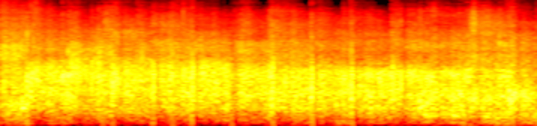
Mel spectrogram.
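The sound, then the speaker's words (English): An audience applauds to welcome a lecturer to a talk on transnational terrorism, with dense, even clapping that holds steady throughout and no voices. “Let's put our hands together to welcome him.”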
